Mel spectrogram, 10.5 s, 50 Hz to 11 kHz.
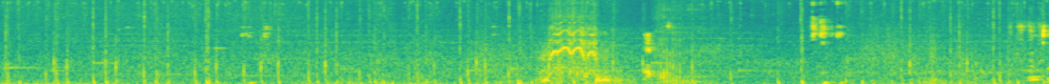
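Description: The horse Roach gallops in The Witcher 3, with steady clip-clop hoofbeats and a whinny partway through, set among game ambience and someone talking over it.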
